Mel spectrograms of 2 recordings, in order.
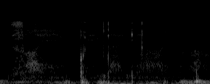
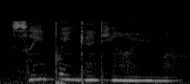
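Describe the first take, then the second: First: Distant, fast breathy whisper; airy whisper. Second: Said in the usual way. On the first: Shown as a demonstration. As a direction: whisper it faint and quick.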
